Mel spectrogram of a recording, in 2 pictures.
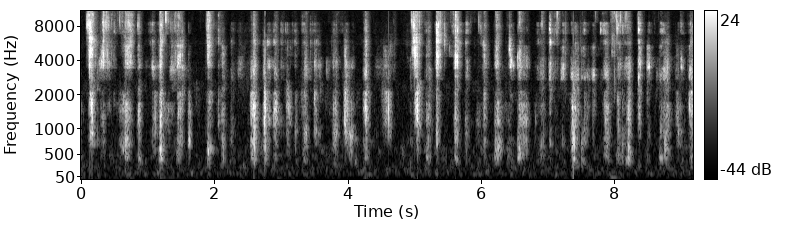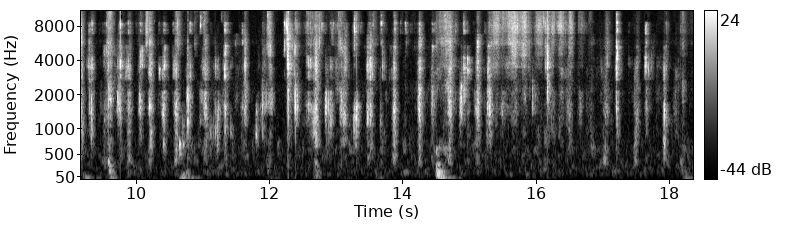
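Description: Close-miked chewing of spicy beef tripe curry, rice and greens: a dense, fast run of wet smacks, clicks and crunches. There is a dull low thump about fourteen seconds in.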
